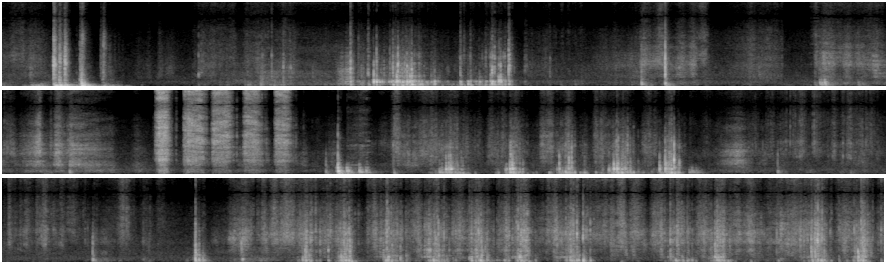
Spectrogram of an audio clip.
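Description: Sliced zucchini and yellow squash tipped into a bowl and tossed, the pieces rustling and knocking against the bowl in quick repeated shakes. About ten seconds in there is a short hiss from an aerosol avocado-oil cooking spray.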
